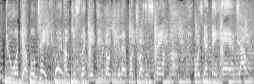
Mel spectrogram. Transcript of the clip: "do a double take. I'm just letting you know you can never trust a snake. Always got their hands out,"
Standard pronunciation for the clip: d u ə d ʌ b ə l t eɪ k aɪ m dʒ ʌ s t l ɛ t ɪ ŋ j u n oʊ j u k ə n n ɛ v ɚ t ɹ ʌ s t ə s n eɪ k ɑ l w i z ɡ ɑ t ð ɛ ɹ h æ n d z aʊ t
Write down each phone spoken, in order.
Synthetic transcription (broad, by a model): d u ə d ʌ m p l t eɪ k aɪ m dʒ ʌ s t l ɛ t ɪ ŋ j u n oʊ j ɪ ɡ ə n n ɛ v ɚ t ɹ ʌ s t ə s n eɪ k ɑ w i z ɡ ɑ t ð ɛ h æ n d z aʊ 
